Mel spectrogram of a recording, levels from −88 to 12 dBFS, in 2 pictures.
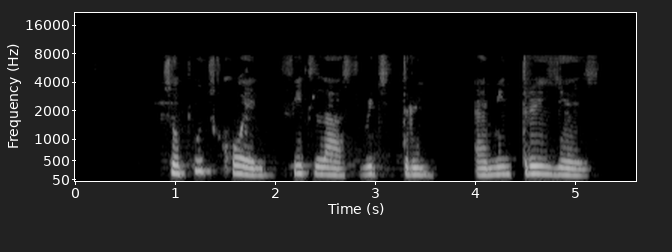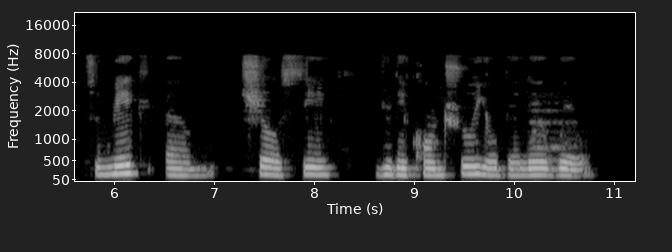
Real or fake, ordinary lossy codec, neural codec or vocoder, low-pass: real; none; none; none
